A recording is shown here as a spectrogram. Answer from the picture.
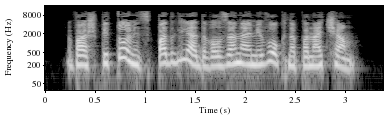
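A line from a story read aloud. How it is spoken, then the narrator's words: Angry shout. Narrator (Russian): зло выкрикнула она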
